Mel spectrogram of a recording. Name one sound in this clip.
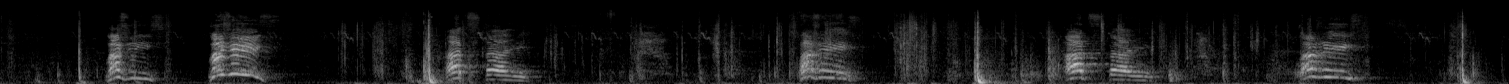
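A middle-aged man shouts loudly outdoors.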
